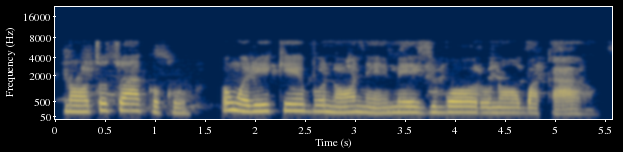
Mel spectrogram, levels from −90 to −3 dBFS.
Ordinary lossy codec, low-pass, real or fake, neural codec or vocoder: none; 7.2 kHz; real; none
